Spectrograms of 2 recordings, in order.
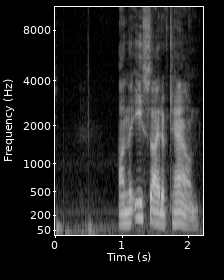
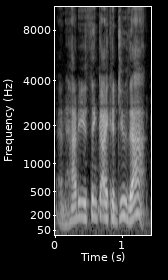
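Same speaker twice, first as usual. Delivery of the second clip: put-on curious young hero; 8 semitones higher than usual. Albrecht asks.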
